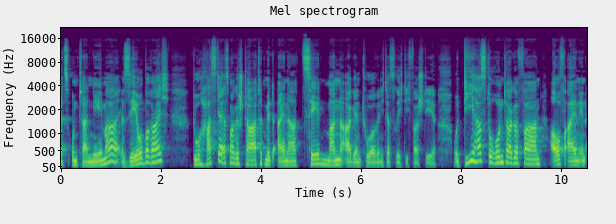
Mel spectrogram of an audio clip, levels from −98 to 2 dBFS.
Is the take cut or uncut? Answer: cut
